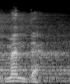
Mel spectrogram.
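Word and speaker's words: منده: قال: وقال ابن مندة، وكان أبو داود، ابن مندة، مندة دائما بالهاء، مندة وقفا ووصلا، اسم فارسي، مندة، مندة وسيدة، ابن سيدة أيضا بالهاء وقفا ووصلا، وماجه، هذه الثلاثة كلها بالهاء، ماجه ومندة وسيدة، ما يقال ماجة مندة، لا خطأ، لأنها أسماء فارسية تنطق بالهاء وقفا ووصلا.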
